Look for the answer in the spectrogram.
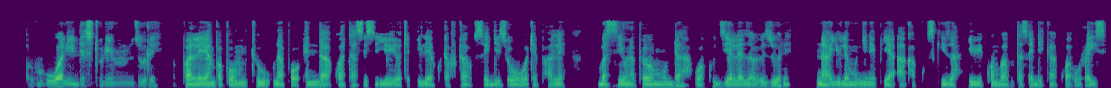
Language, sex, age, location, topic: Swahili, male, 25-35, Nakuru, government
